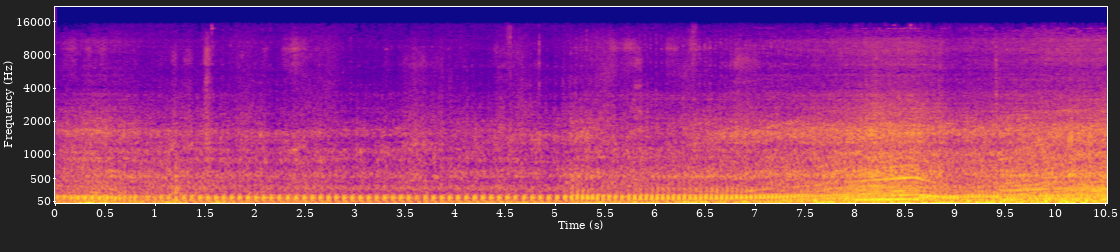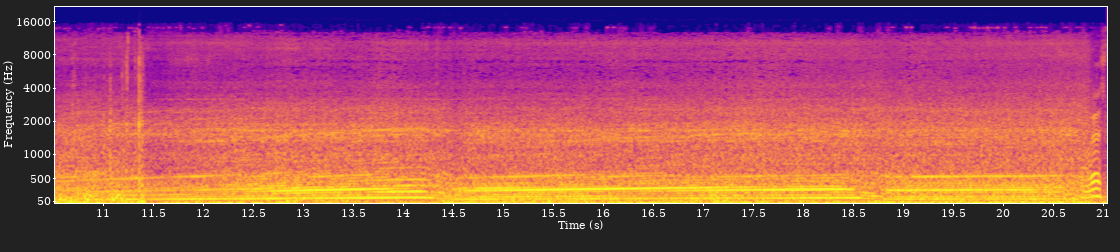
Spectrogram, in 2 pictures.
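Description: A Romet WS50 49cc tuned moped engine drones steadily, then rises and falls in pitch through repeated revs and gear changes as it picks up speed while riding, close and loud.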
